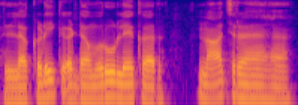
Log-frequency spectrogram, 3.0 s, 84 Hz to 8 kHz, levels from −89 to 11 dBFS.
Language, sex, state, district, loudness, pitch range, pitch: Hindi, male, Jharkhand, Garhwa, -16 LUFS, 95-110 Hz, 100 Hz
